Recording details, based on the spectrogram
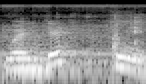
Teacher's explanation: Sebab dal tu dah hilang, dia dah masuk terus dalam huruf ta. Ta tu dah mewakili dua huruf. · Kalau kita baca wajadtu, ada bunyi dal tak? Tak ada. Kita terus bunyikan ta kan? Wajadtu. Tu idgham kamil, dia masuk secara sempurna.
